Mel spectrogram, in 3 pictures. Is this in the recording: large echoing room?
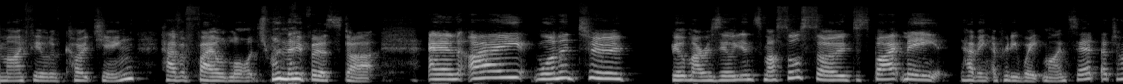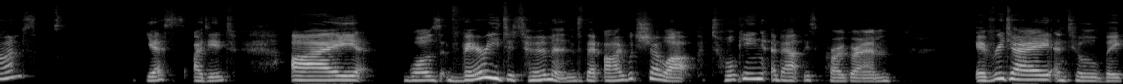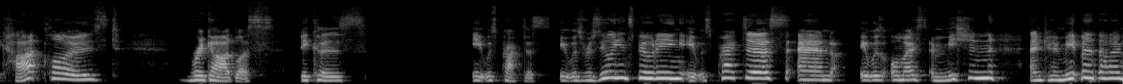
no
